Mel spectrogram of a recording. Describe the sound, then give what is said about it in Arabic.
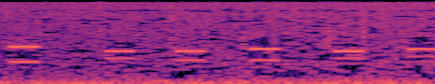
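Keypad touch tones as a mobile phone number is dialed: six short, clear beeps at an even pace over a low, steady background hum. “يلا نتصل ببابي. ما بيردش، ممكن نتصل على موبايل محمود.”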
